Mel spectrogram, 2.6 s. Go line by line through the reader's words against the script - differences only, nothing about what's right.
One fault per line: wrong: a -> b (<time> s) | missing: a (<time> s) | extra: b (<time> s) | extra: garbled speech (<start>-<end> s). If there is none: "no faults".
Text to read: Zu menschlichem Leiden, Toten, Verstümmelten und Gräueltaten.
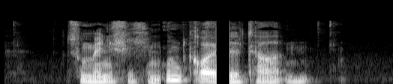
missing: Leiden Toten Verstümmelten (1.1 s)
